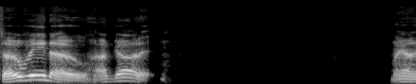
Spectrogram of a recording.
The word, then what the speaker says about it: Oviedo: over the country and it's shelbyville but they pronounce it shovel it's a tennessee thing i guess okay it's oviedo i got it man i don't have me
